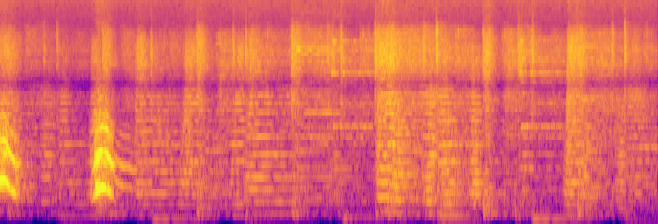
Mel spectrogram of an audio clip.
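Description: A small dog lets out two sharp, high yips near the start, followed by softer whining and yappy barks, with no one talking.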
